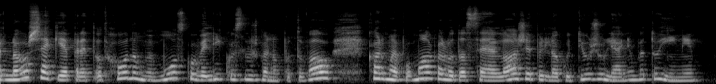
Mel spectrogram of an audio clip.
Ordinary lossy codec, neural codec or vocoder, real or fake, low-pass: none; none; real; 19.8 kHz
